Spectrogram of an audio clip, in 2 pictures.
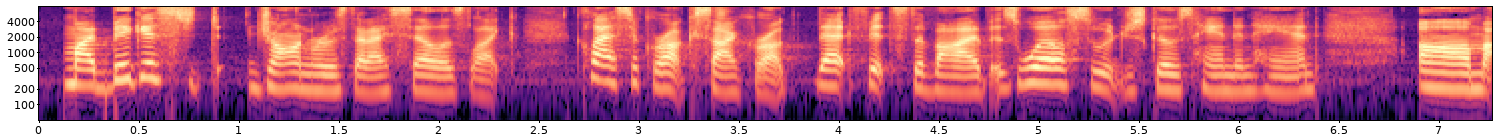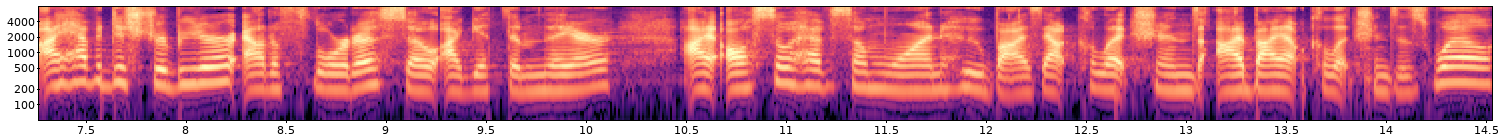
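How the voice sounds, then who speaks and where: At a moderate pace, a woman talks in an unremarkable speaking voice of medium pitch with ordinary pitch variation. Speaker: record store owner. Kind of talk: interview. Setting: in her shop.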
